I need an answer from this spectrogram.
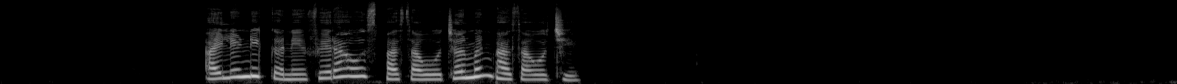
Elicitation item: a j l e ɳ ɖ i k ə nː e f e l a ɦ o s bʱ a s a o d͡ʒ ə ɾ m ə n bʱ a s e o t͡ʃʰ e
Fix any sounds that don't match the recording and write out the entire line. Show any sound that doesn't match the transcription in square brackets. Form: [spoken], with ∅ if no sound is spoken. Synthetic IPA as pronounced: a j l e ɳ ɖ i k ə [n] e f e [ɾ] a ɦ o s bʱ a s a o d͡ʒ ə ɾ m ə n bʱ a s [a] o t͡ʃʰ e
